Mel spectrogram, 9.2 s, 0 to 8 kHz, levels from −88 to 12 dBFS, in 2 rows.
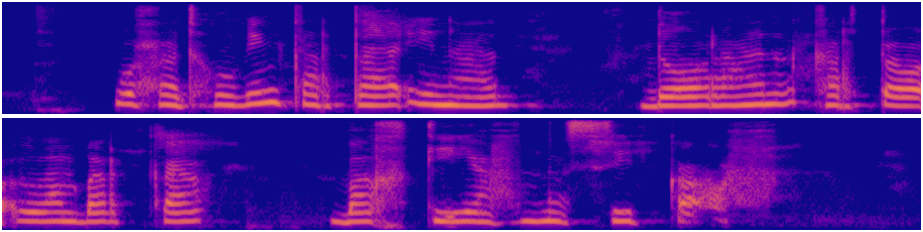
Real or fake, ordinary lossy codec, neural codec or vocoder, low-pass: fake; none; codec, 16 kHz, 2 kbps, FreqCodec, larger model; 7.2 kHz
